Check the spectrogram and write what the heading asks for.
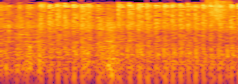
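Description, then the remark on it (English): Sound effects of automatic gunfire in a news report on fighting between rival Shiite factions in Baghdad's Green Zone: rapid bursts rattle continuously for about three seconds, loud and dense, with sharp repeated cracks over a noisy, crackling background. “It's probably better as a visual report, but I do I do like the sound effects the sound effects are great.”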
